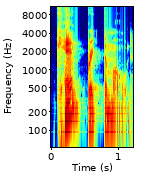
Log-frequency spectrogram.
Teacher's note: Break 和 mold 都要重读，因为都是实词。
